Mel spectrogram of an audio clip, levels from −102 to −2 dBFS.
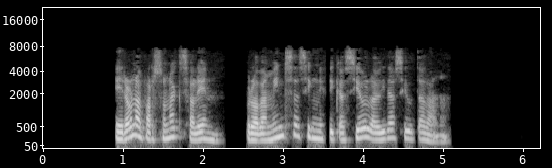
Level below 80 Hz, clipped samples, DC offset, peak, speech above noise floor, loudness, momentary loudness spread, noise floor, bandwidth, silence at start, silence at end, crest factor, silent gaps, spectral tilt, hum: -64 dBFS; under 0.1%; under 0.1%; -6 dBFS; over 67 dB; -24 LUFS; 10 LU; under -90 dBFS; 7.8 kHz; 0.9 s; 1.15 s; 20 dB; 2.27-2.53 s; -6 dB/octave; none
